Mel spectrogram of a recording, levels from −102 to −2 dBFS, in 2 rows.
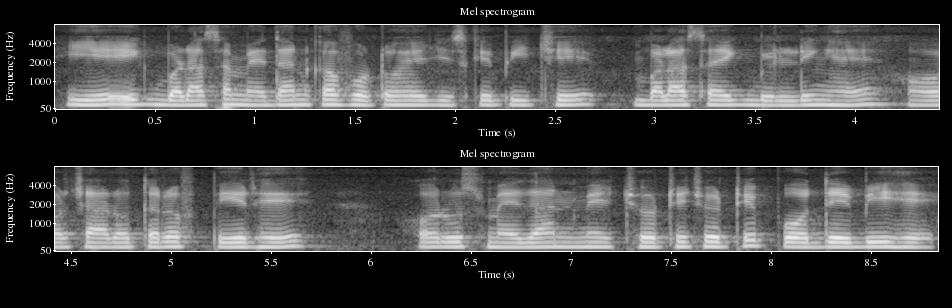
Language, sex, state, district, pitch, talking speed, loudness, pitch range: Hindi, male, Maharashtra, Washim, 165 Hz, 190 wpm, -18 LUFS, 160-170 Hz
